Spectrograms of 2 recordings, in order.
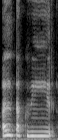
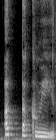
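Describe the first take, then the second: First: The L of the article is clearly pronounced. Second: The L is dropped and the T doubled. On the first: The speaker calls it wrong. "अल तकवीर पढ़ेंगे तो वो गलत हो जाएगा" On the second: The speaker calls it right. "लाम साकिन स्किप हो जाएगा"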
